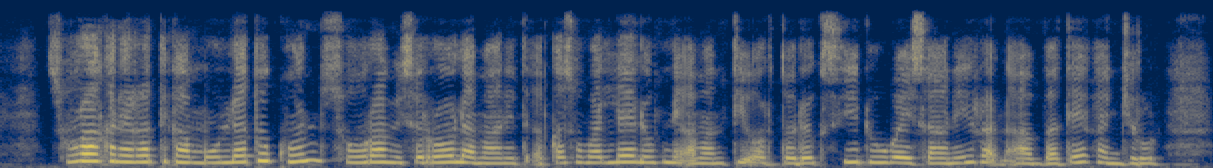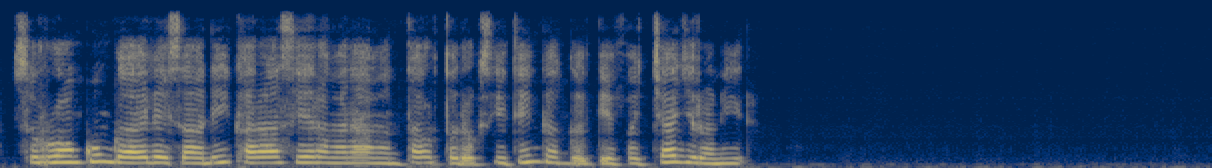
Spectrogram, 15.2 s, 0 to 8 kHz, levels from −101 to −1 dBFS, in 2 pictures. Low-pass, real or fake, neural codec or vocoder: 7.2 kHz; fake; codec, 16 kHz, 16 kbps, FreqCodec, smaller model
